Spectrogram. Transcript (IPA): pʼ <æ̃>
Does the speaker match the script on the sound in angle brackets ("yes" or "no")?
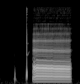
no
